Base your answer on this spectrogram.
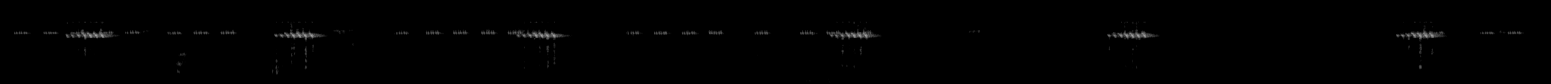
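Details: Loud katydid calling unseen in a vegetable garden, producing six sharp, raspy bursts, at first every two to three seconds, then with longer pauses, and soft ticking notes between the early bursts.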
